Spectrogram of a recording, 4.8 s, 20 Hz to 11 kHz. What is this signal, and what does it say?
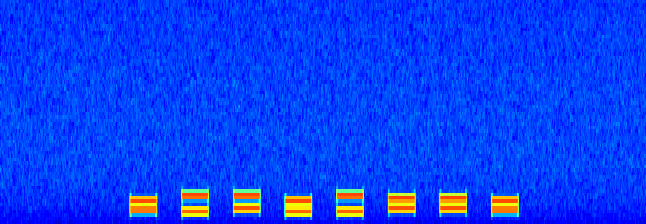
DTMF, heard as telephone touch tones, dialled by machine, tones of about 200 ms. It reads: 43913884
